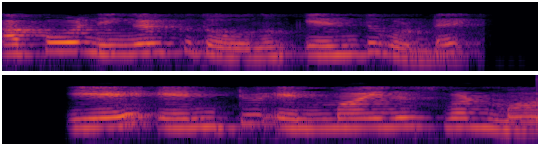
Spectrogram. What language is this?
Malayalam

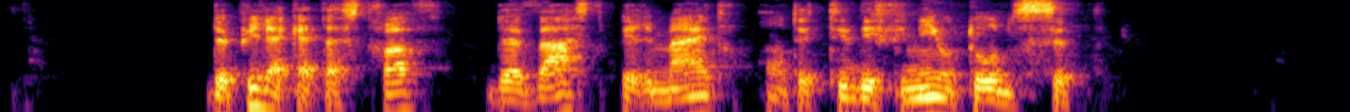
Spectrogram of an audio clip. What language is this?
French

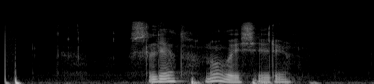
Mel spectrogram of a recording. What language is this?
Russian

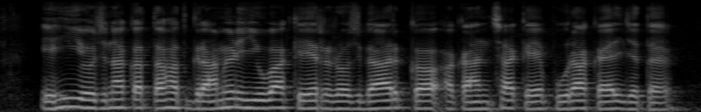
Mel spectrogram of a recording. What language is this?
Maithili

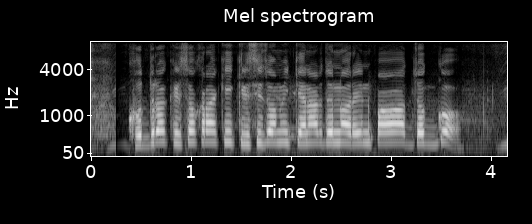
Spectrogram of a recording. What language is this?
Bangla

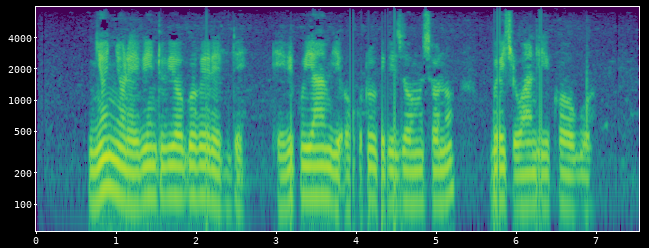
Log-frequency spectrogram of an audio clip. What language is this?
Ganda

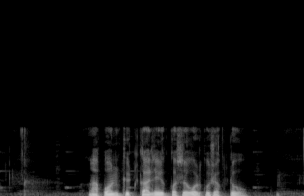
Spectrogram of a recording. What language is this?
Marathi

